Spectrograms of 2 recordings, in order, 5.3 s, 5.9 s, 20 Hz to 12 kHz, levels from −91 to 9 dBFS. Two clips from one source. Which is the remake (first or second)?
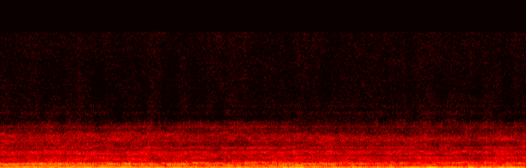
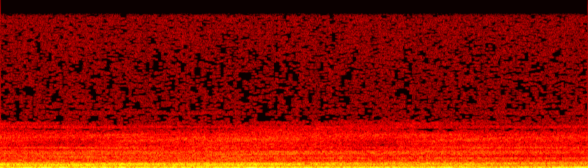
first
